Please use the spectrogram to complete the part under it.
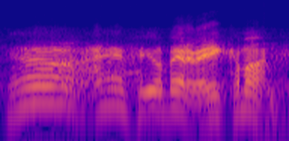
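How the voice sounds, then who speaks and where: Genial, confident district attorney. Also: male voice, sits high, lively intonation, fairly quick, noisy background. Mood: easygoing, brisk. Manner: jovial, chuckling, easy authority. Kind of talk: 1940s radio acting. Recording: slightly dull vintage radio recording.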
